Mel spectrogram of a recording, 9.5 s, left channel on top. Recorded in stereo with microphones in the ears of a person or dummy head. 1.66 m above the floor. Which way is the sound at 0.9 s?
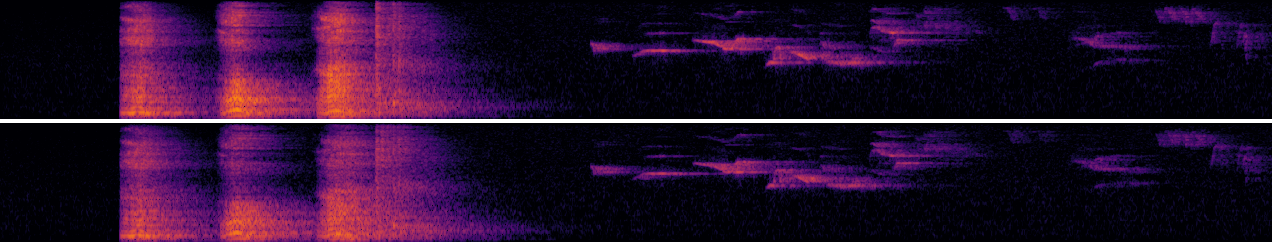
15° left (ahead or behind).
